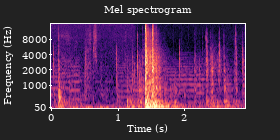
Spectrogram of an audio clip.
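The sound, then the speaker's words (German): A single solid wooden thunk lands against a cabinet door, sharp and loud, followed by faint knocking and rustling as a mother repairs the door's fittings in a kitchen on a rainy day. “Ich repariere gerade die Schranktür.”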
